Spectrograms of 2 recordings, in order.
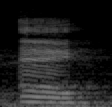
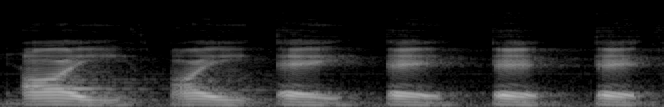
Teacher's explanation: A is 2 vowel sounds that make 1. It's A and E. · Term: diphthong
